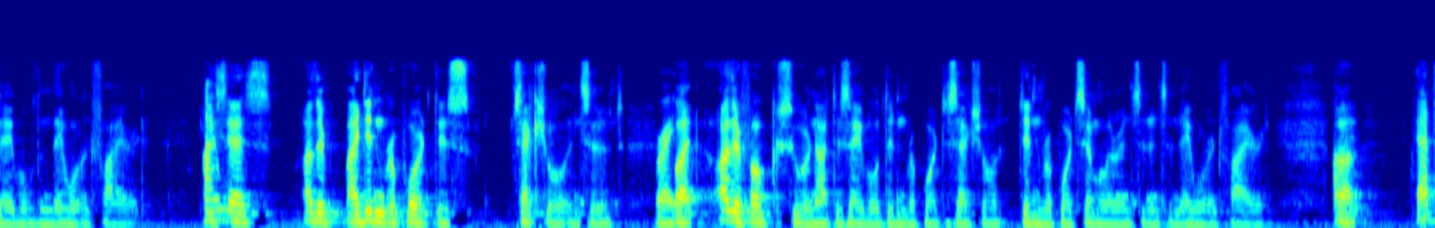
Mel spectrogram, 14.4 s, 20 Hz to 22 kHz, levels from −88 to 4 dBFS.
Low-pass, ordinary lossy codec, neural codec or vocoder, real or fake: 7.2 kHz; Opus, 24 kbps; none; real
